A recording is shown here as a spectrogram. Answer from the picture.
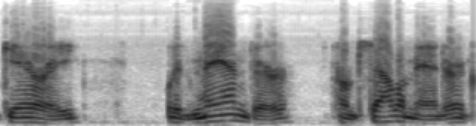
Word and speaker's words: Gerry: It came from a a governor of Massachusetts by the name of Governor Gary. Actually, it was a hard G, but we've changed it to a soft G.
